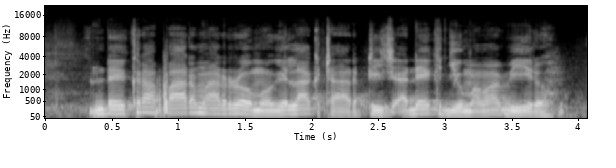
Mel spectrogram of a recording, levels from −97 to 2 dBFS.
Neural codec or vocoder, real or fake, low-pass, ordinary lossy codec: vocoder, 44.1 kHz, 128 mel bands, Pupu-Vocoder; fake; 14.4 kHz; none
